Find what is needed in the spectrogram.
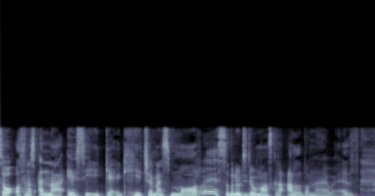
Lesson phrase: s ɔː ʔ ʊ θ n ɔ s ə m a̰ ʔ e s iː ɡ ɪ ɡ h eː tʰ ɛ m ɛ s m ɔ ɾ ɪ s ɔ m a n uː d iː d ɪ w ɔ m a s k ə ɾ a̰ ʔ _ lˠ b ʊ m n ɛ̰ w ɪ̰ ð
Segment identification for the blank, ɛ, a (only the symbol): a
